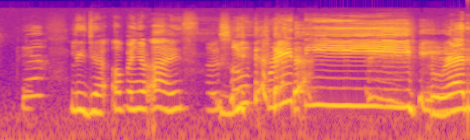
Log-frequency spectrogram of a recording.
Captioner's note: laughs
